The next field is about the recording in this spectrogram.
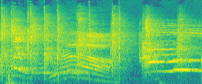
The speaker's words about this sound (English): Hey, welcome to the greatest songs ever, brought to you by …. About a round of applause for everybody here this evening.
